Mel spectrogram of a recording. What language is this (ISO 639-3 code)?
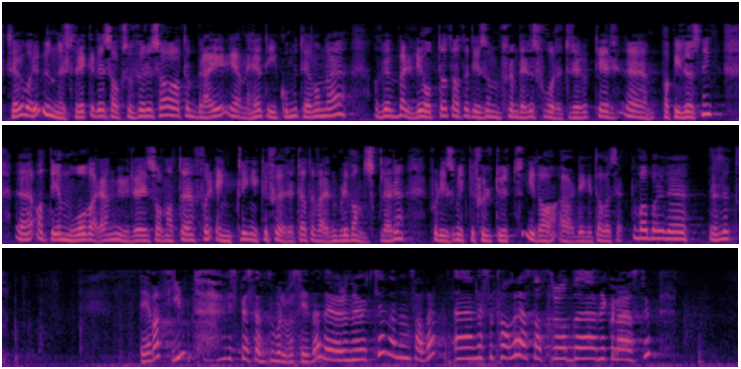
nob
